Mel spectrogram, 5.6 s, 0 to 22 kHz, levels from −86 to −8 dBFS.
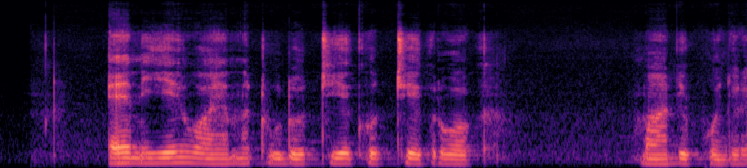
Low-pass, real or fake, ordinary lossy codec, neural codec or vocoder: none; fake; none; codec, 44.1 kHz, 7.8 kbps, Pupu-Codec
